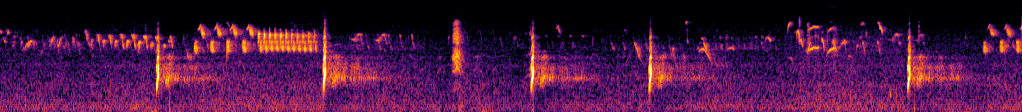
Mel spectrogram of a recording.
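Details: Merriam's wild turkey hen in Montana public land, crossing a road and giving loud, clipped single clucks spaced one to two seconds apart, over steady background chirps and trills of small songbirds.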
